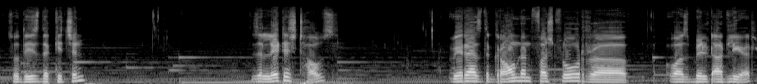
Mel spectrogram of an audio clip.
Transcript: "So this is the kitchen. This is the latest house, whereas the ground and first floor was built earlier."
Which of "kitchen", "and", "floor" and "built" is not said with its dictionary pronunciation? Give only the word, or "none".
none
